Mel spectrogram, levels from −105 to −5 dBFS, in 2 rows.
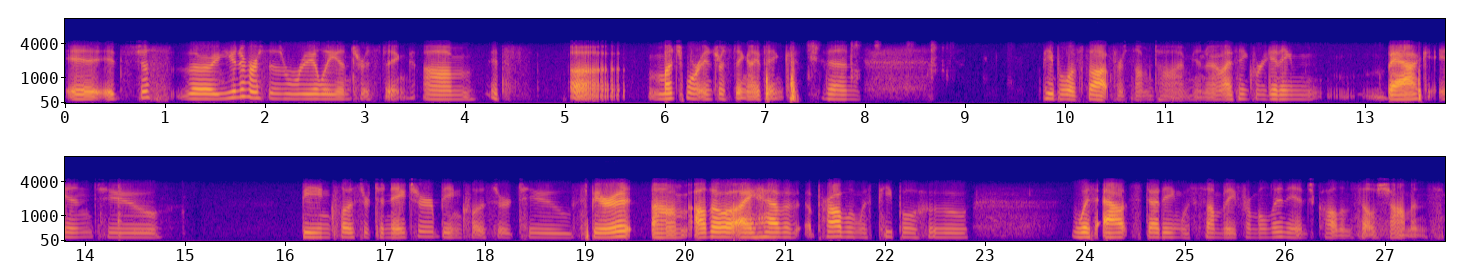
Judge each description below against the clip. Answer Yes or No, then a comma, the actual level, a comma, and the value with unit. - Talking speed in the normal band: No, slow, 125 wpm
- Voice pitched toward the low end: No, medium, 175 Hz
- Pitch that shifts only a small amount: Yes, narrow, 2.0 semitones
